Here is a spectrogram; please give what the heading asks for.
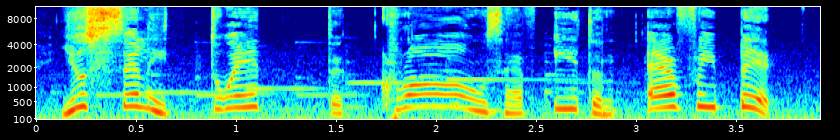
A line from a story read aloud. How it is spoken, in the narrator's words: Young Gretel cried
